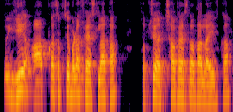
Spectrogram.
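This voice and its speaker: A man's voice: on the high side, steady tone, fairly quick. A man hosting a podcast, talking in an encouraging, somewhat preachy motivational way. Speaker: podcast host. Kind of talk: motivational interview talk.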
